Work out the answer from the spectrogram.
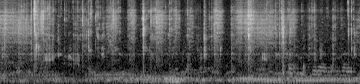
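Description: Chewing of crunchy dried raw rice grains, a run of small sharp crunches and clicks, mixed with fingers picking grains from a plastic bowl.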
